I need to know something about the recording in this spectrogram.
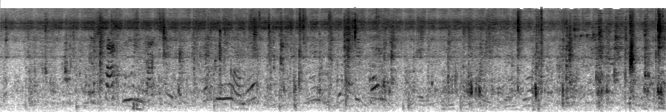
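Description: Footsteps knocking irregularly on the wooden plank floor of a rope suspension walkway as people cross in single file, with other people's voices in the background.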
